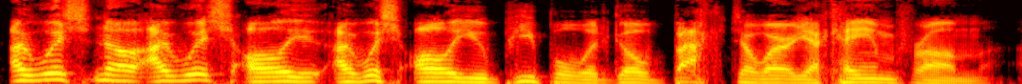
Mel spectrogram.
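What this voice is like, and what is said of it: Put-on Irish accent. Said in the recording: “I don't know why I'm doing an Irish accent.”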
